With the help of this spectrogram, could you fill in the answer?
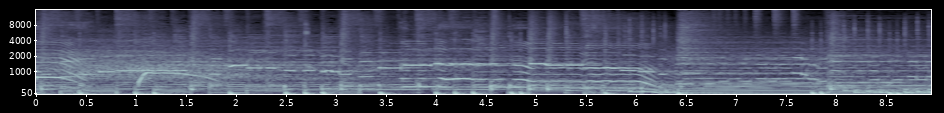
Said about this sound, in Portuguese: Quem tá feliz, aquele gritão, aê!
